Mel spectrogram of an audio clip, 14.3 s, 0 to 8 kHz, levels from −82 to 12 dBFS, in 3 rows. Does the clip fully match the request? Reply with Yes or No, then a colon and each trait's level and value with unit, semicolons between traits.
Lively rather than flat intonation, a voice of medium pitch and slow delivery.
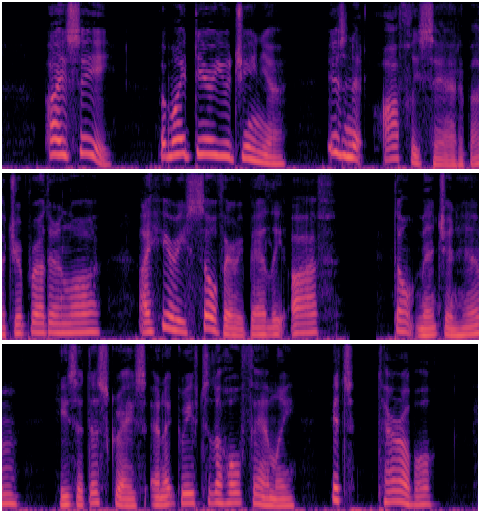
No: wide, 7.3 semitones; medium, 155 Hz; average, 155 wpm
